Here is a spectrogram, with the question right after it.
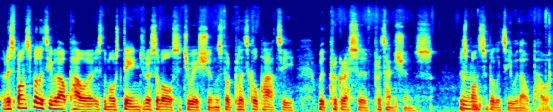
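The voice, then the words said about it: Welsh Anglesey accent, Aneurin Bevan impression. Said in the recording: “This is an Anglesey an Nairn Bevan accent ... I think Bevan did it better ... that was a good go”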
